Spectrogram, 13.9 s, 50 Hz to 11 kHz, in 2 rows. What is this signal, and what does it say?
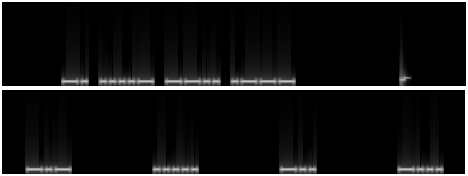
Morse code, heard as a keyed tone, about 17 wpm, spaced as for 9 wpm, 700 Hz. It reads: N4ZJ K5DB
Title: USA Call Signs - 6x Character Spacing - 17wpm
